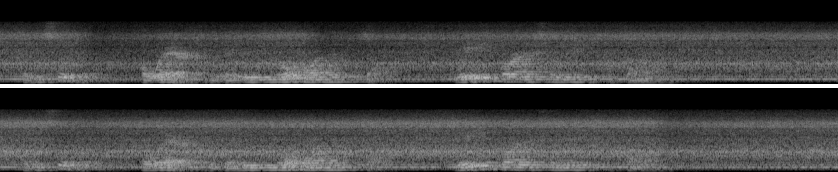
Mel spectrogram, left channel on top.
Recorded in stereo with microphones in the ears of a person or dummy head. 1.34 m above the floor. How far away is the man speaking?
About 3 m.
